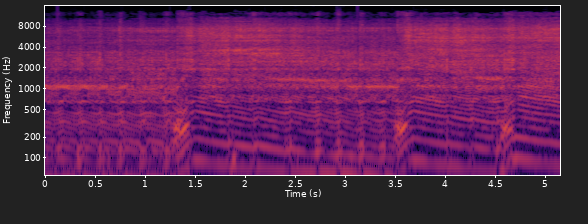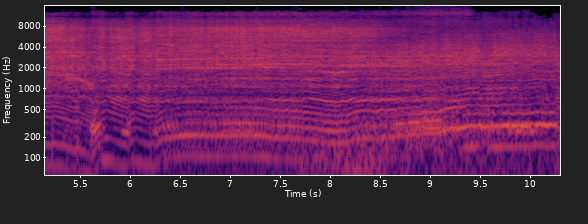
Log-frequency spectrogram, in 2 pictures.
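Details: 1995 Honda CR250 two-stroke with stock jetting, needle clip raised one notch to second from top (leaner), power valves confirmed opening: revs climb then sag and flatten before recovering; slightly better but still bogging.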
